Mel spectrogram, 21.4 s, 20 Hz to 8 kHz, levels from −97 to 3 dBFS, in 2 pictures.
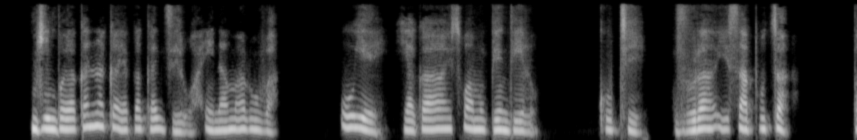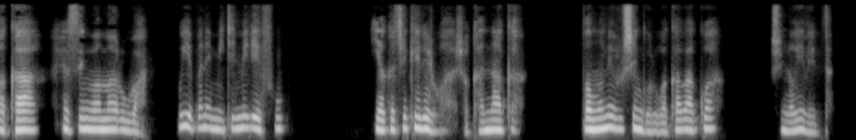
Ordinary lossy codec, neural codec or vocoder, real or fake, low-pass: MP3, 48 kbps; codec, 16 kHz in and 24 kHz out, 0.9 kbps, LongCat-Audio-Codec, four codebook decoder; fake; 7.2 kHz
